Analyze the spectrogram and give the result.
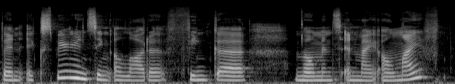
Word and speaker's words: fika: It's finka. It's spelled F-I-K-A, and the definition of finka is a moment to slow down and appreciate the good things in your life.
